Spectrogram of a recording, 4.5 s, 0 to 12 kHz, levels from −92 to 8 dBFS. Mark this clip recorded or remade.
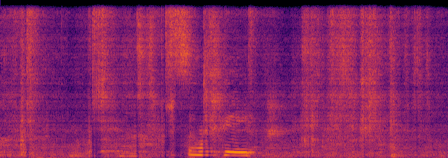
remade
